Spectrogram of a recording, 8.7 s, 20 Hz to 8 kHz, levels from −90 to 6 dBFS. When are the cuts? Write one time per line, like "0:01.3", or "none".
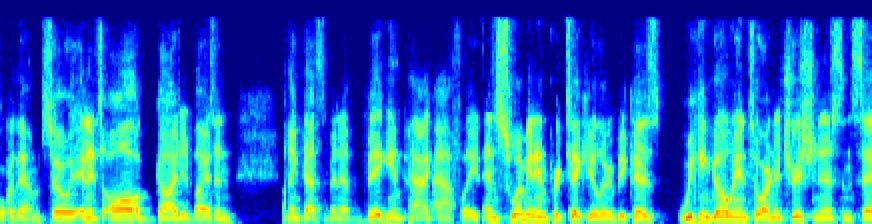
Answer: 0:02.1
0:02.8
0:04.3
0:04.8
0:06.7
